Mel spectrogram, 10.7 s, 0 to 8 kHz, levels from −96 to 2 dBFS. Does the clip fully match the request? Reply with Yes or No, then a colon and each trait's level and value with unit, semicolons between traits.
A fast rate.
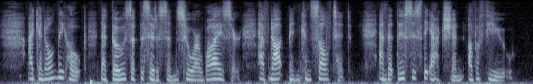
No: average, 140 wpm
